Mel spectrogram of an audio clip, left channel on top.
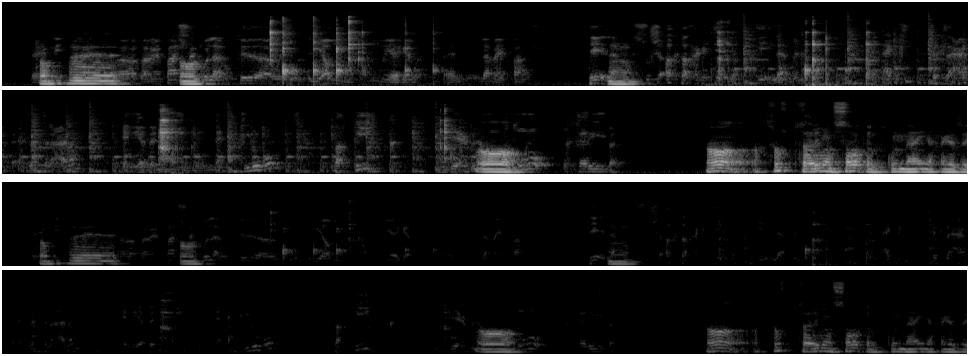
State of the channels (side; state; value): right; quieter; 16.2 dB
